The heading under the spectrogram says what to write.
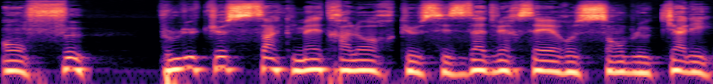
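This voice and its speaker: At a very slow pace, a man speaks in a somewhat breathy voice with a dark, mellow tone, medium pitch and ordinary pitch variation. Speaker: podcast host. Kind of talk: scripted narration. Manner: animated.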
